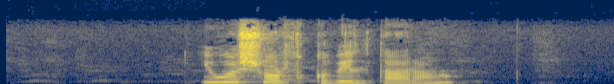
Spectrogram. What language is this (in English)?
Kabyle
